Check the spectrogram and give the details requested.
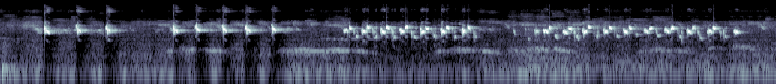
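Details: Lure recording of a wild Yellow-vented Bulbul in linked 'ropel' song: groups of three and four clear chirps, then two long fast bubbling runs of rapid notes, with a faint low hum.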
